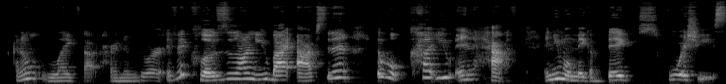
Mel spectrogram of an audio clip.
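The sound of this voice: The clip features an unforced reading voice.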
